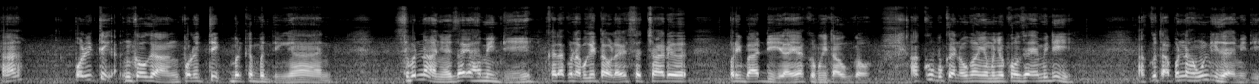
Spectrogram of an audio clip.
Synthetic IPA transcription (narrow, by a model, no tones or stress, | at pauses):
ə̃ | polit̪ɪk̚əŋkoɾaŋpolit̪ɪk̚bərkəmpənt̪iŋan | səbənarɲəzajamidikalaakunaʔbəɡit̪aulajasət͡ʃaɾə | pɾibadilahjaakubəɡit̪auŋka̰w | ʔa̰kubukanoɾaŋjaŋmə̃ɲokɔŋzajamidi | ʔa̰kut̪aʔpərnahundizajamidḭ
